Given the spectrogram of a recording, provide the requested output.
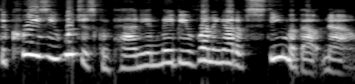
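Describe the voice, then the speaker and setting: Using a put-on character voice, a woman speaks at a high pitch and a moderate pace, with hissing in the sound. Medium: read story. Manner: sly, mocking.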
